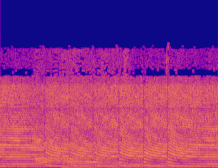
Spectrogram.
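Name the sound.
air horn sound effect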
